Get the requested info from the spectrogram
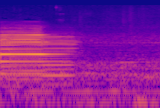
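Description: Electric guitar's last strummed chord ringing out and dying away about a second in.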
